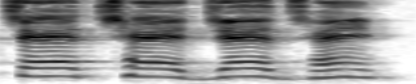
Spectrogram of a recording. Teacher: च वर्ग में जो ये वर्ण आते हैं, इनका उच्चारण तालु से होता है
